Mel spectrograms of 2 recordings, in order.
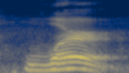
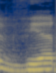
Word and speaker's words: were: तो हमने क्या पढ़ा वर आई होप आपको क्लियर होगा और अब से आप नेक्स्ट टाइम से वर बोलेंगे वेयर नहीं राइट यह एरो दिया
